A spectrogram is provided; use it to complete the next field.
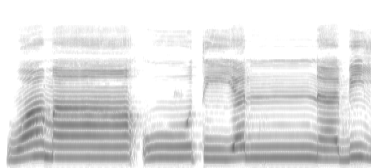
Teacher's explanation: خالی الف سے پہلے زبر ہے اور اس پہ چھوٹی سی مد بھی ہے، تو ہم اسے 4 حرکت کی برابر کھینچیں گے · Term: الف مدہ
